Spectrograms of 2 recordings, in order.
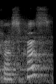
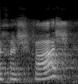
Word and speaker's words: खसखस: और ये मैंने ले लिए है खसखस या खशखाश, जो आप इसको प्रोनाउंस करें।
